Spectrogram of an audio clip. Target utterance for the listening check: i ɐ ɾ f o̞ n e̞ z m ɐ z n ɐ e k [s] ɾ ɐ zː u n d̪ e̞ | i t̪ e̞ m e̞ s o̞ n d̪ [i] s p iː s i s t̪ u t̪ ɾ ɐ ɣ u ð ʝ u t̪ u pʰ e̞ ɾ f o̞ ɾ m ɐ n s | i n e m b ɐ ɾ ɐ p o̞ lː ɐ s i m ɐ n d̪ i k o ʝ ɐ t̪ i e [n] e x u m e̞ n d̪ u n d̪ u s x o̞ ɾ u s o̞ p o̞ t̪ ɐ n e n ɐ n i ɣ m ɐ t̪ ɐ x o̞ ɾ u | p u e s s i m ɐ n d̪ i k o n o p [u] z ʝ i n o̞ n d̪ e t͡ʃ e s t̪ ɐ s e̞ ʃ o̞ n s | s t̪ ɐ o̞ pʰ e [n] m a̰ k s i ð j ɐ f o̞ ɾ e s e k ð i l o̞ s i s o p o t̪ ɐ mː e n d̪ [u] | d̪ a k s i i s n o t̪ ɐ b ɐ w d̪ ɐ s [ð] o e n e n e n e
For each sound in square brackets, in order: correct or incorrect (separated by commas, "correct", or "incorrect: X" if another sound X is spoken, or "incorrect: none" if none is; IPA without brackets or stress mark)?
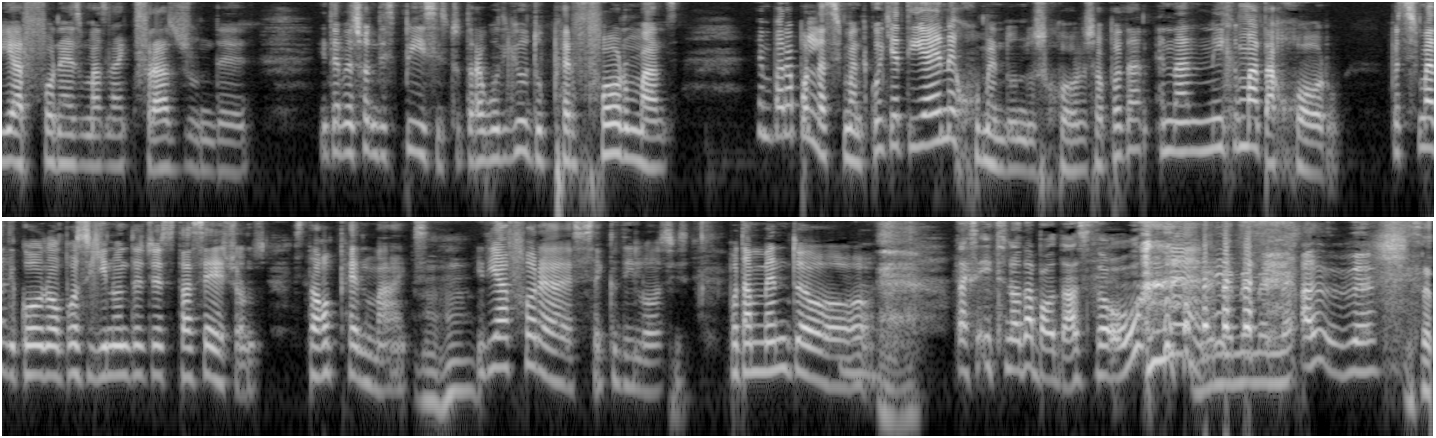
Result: incorrect: f, correct, correct, incorrect: o, correct, incorrect: o, correct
